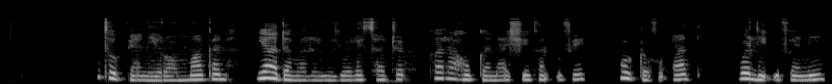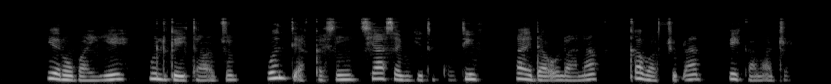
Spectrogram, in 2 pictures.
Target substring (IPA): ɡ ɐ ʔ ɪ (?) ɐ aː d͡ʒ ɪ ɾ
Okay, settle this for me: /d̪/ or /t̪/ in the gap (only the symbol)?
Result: t̪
